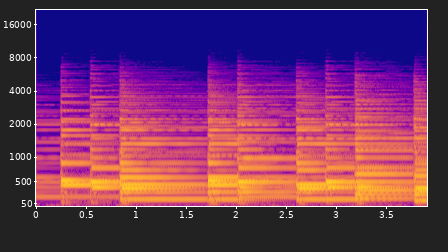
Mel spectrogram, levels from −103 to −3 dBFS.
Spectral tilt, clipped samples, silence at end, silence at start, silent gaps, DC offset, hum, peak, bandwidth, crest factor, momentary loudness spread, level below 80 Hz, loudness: -8.5 dB/octave; under 0.1%; 0 s; 0 s; none; under 0.1%; none; -4 dBFS; 6.2 kHz; 14 dB; 5 LU; -50 dBFS; -19 LUFS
